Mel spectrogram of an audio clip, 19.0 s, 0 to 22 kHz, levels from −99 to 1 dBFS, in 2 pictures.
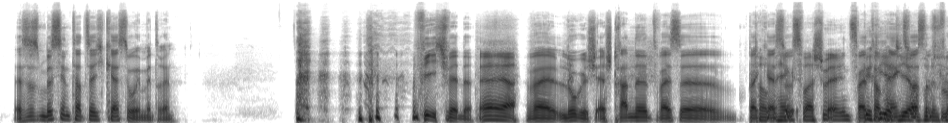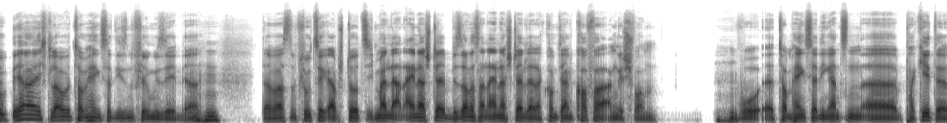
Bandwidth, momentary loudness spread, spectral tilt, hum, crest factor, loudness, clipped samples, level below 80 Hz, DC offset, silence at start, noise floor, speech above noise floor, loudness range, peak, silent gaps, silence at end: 15.5 kHz; 9 LU; -5.5 dB/octave; none; 16 dB; -18 LUFS; under 0.1%; -46 dBFS; under 0.1%; 0.15 s; -76 dBFS; 59 dB; 6 LU; -2 dBFS; none; 0 s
